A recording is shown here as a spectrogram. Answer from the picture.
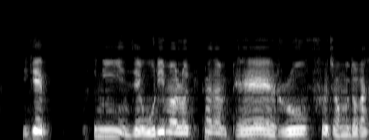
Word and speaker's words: Beruf: 그러다 보니까 이게 이 소리에 익숙지 않으신 분들이 듣기에 따라서는 베호프 이런 식으로 들리는 것처럼 그렇게 느껴질 수가 있거든요. 그러나 발음은 베호프에서 베루, 목 안쪽에서 나는 에르 발음이라는 걸 기억을 하시면 좋겠습니다.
